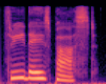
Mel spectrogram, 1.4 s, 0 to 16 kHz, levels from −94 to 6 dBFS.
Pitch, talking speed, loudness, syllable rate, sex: 245 Hz, 125 wpm, -15 LUFS, 3.2 syllables/s, female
